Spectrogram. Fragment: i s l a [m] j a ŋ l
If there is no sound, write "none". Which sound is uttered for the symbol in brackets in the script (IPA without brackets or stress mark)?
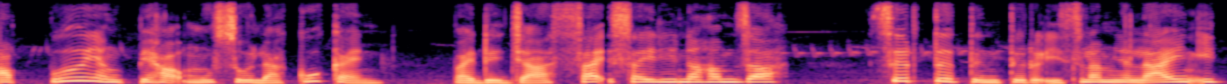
m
